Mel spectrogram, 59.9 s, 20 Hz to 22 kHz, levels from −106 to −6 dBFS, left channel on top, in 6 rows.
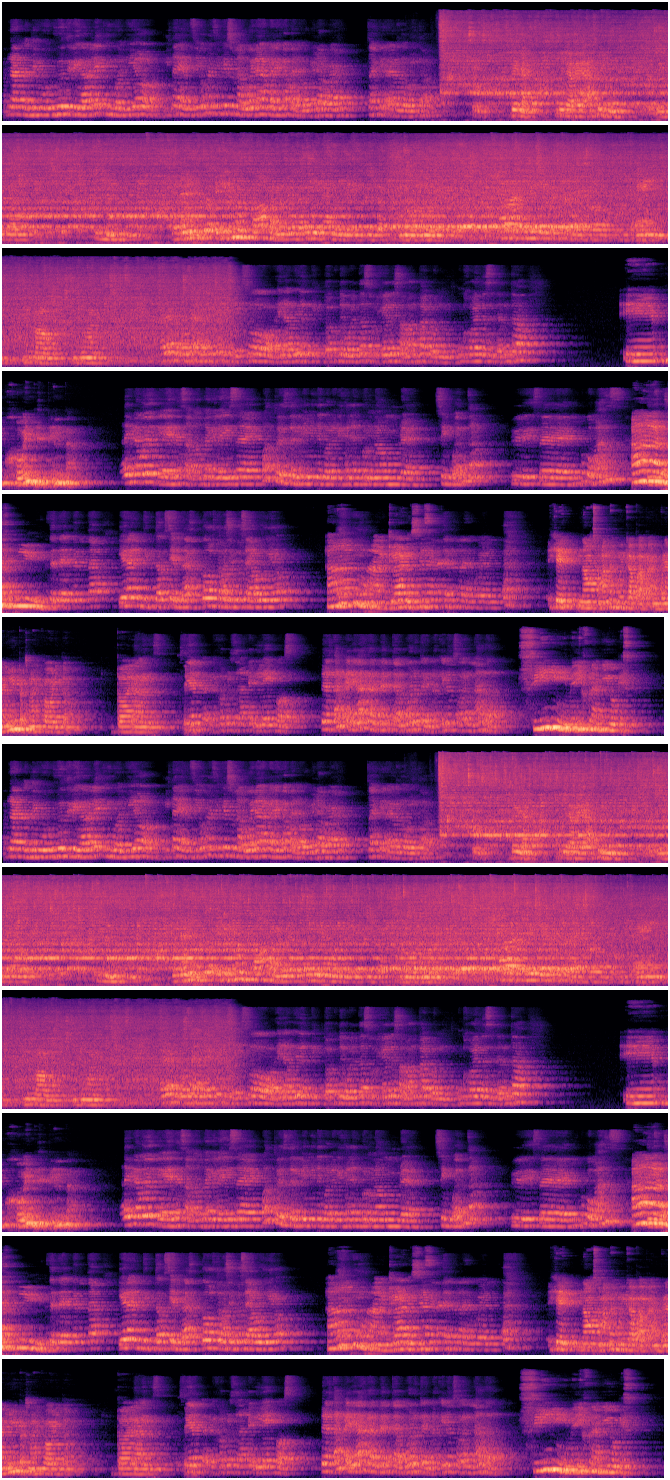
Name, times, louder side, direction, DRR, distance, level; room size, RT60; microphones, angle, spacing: voice 1, 0.0-5.2 5.5-6.5 7.0-7.3 11.5-12.2 12.6-13.0 17.4-19.8 22.3-27.9 31.7-36.3 36.5-37.2 37.6-39.2 39.6-40.0 40.7-41.4 41.7-44.2 45.0-45.5 46.2-47.6 51.9-52.2 52.7-54.3 54.7-57.4, right 1 dB, 15° right, -7 dB, 0.7 m, -36 dB
sound 1, 6.5-20.8, right 2 dB, 80° right, 0.4 m, -33 dB
voice 2, 7.6-7.9 8.3-9.3 9.8-10.4 11.4-11.7 12.5-16.6 19.5-21.5 29.3-31.0 39.4-40.6 44.8-46.3 48.1-51.0 51.7-52.2 52.7-52.8 57.7-59.3, left 2 dB, 50° left, -3 dB, 0.6 m, -30 dB
sound 2, 15.7-23.4, left 1 dB, 80° left, 0.8 m, -40 dB
2.8 x 2.0 x 2.3 m, 1.1 s
head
